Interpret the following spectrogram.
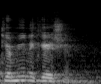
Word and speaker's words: communication: secondary stress for example the word communication communication the ministers falls on uh the penultimate syllable the syllable before the last on k communication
